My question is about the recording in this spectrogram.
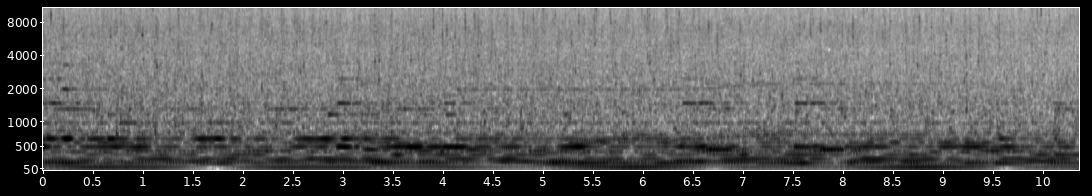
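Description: Soft, slow piano music with long held notes over low chords that change every few seconds, with a faint patter of rain beneath it.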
